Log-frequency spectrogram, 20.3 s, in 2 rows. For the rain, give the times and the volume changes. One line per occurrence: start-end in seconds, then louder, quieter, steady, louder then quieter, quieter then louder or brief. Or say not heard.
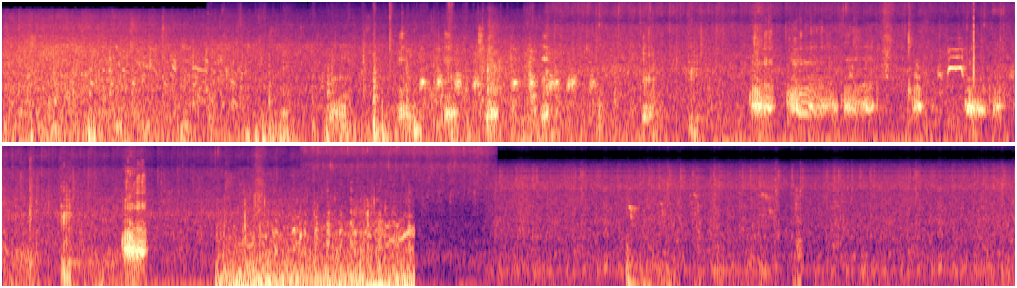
0.0-20.2 quieter.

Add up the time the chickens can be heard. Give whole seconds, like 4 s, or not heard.
9 s.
